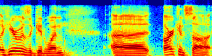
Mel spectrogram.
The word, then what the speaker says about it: Arkansas: states like well here was a good one Arkansas it's strictly prohibited to pronounce our Kansas Arkansas incorrectly what yeah apparently they take great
